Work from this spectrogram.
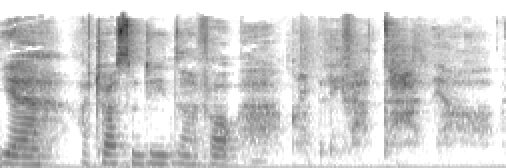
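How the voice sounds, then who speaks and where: A woman speaks over loud background noise. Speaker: home vlogger. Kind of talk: casual vlog chat. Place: home room. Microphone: phone near.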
